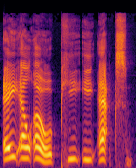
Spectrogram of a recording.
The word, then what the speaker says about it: Alopex: numerous situations and if you're curious about the pronunciation i actually googled this one to ensure i was saying it right but it's a-l-o-p-e-x and if you look it up it's a-lopex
